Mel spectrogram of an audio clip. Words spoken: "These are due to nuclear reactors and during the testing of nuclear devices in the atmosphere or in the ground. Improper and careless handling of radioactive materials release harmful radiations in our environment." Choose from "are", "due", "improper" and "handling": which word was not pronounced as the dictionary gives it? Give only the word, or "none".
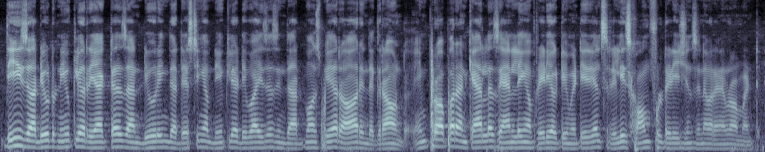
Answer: none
